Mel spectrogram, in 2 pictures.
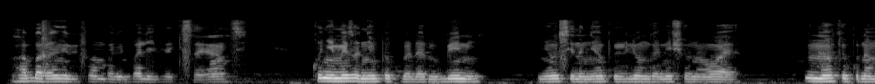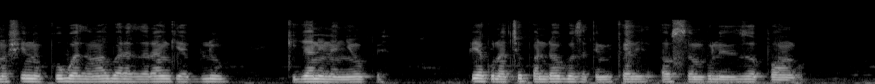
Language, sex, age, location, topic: Swahili, male, 18-24, Nairobi, health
